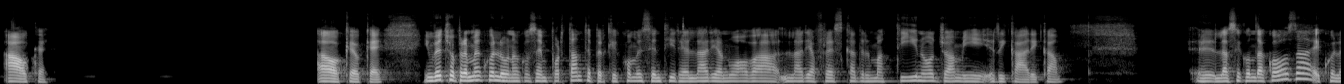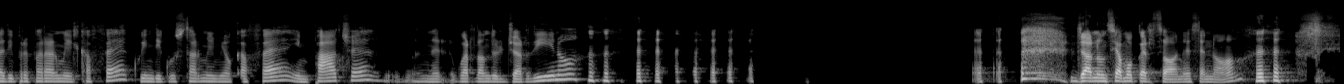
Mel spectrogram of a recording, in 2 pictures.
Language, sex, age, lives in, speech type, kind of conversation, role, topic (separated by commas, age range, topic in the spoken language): Italian, female, 40-44, Italy, conversation, unstructured, none, Come inizi la tua giornata per sentirti subito bene?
